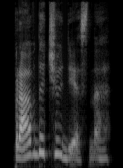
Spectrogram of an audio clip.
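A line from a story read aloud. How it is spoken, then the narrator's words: Joyful. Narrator (Russian): радостно говорит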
